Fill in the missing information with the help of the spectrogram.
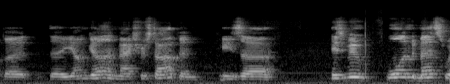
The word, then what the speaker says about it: Verstappen: Max for Stopping. Thanks for Stopping. Max Verstappen with a V.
